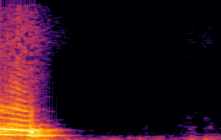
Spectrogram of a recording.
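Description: A male singer's voice in Sindhi devotional (maulood) singing ends a long held note, its pitch dipping as it fades out within the first half second. A silent gap follows until the end.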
